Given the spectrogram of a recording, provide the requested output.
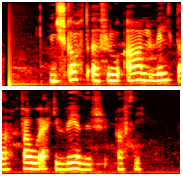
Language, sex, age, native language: Icelandic, female, 14, Icelandic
